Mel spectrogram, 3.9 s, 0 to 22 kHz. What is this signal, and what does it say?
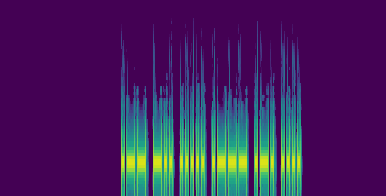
Morse code, heard as a keyed tone, about 44 wpm, 700 Hz. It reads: WD5JRH
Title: USA Call Signs Repeated 2x 45wpm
